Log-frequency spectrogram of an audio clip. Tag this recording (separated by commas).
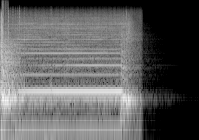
Mechanisms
